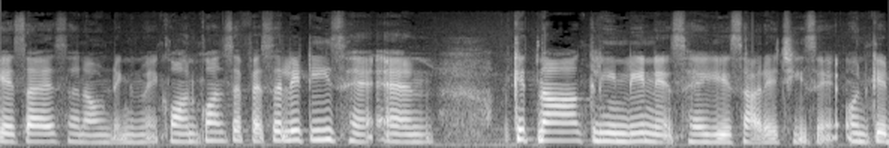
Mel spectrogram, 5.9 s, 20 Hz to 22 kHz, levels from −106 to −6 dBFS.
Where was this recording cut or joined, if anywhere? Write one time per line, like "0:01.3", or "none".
none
